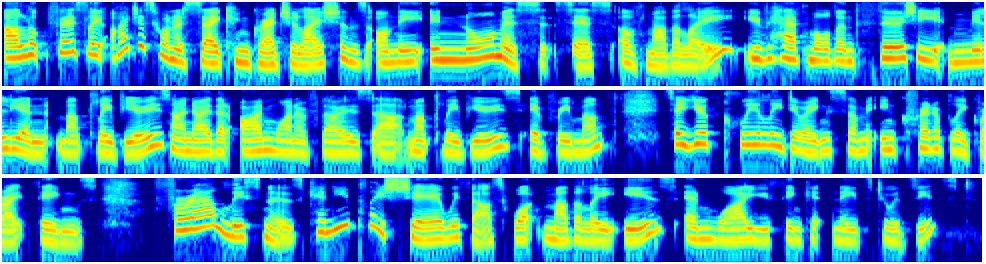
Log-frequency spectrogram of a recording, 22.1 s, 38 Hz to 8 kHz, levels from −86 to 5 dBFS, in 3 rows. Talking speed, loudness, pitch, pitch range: 170 wpm, -25 LUFS, 175 Hz, 160-225 Hz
